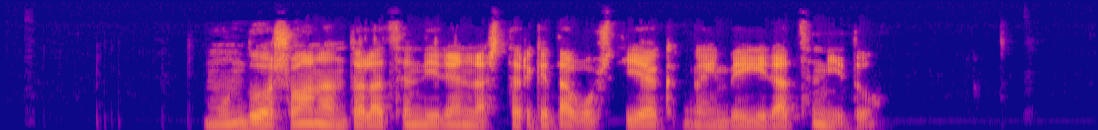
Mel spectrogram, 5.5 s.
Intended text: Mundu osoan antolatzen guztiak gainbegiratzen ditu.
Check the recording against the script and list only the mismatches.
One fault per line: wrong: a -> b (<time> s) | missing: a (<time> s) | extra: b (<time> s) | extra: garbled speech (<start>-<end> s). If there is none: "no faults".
extra: diren lasterketa (2.1 s)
